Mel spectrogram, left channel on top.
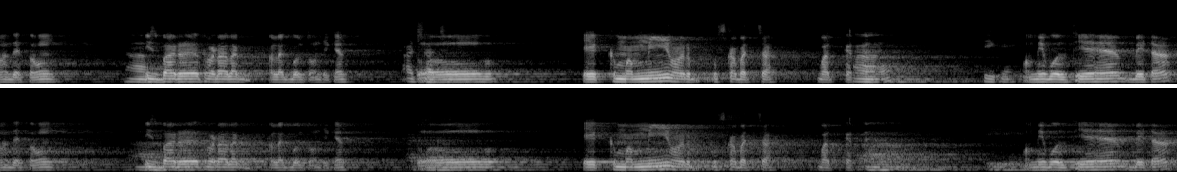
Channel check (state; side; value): quieter; right; 4.2 dB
